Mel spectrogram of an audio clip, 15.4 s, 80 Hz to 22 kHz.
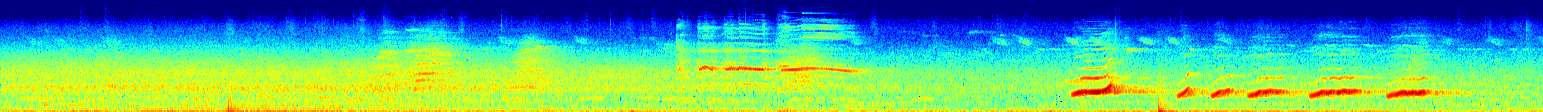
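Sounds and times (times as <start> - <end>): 
car traffic: 0.0 - 15.4
captive white-handed gibbon whooping hoots at a zoo in Hungary: 10.7 - 14.8.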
